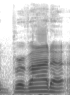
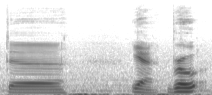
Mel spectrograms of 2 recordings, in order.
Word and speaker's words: Bovada: So I'm going to go into my Bravada account. Bravada, I think it's Bravada. Is that it? Bravada or Bravado? How do you pronounce it? Bovada. My Bovada account.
